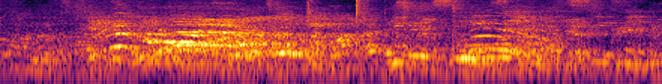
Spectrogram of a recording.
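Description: Overlapping chatter of several people talking at once in a large room, off-microphone, louder in the middle.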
